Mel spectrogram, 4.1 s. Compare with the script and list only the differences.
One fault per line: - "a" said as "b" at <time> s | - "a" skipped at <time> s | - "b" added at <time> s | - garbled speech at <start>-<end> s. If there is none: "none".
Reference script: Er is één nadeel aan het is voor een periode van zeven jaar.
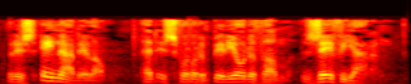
- "voor" added at 1.9 s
